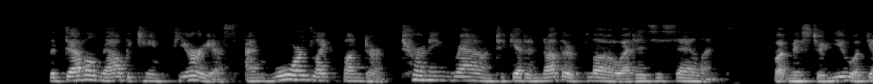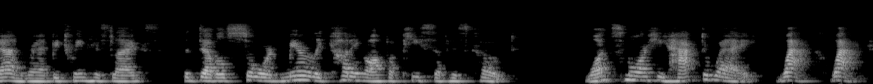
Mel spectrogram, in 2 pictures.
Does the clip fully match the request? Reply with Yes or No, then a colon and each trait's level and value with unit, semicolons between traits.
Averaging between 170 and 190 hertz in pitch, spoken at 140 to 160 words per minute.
No: medium, 160 Hz; average, 150 wpm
